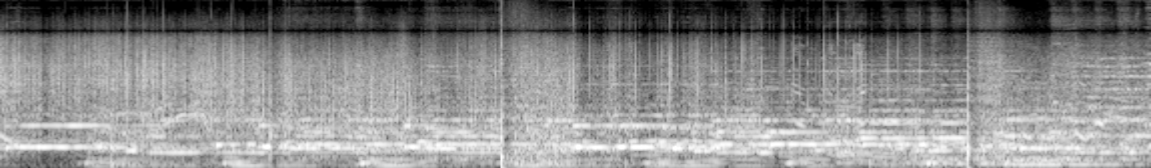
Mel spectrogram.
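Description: Aerial fireworks bursting over orchestral music, with sharp cracks about two seconds in, just before four seconds and about seven seconds in.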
